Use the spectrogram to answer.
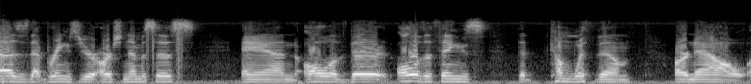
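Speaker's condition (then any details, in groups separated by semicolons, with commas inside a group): No condition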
